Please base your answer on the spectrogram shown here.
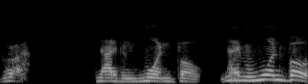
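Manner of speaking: angry, fuming, pissed-off complaining tone. Retelling a joke where the coach walks into the locker room: imitating pissed-off Brad. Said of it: "Smart can tell he's all pissed off".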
